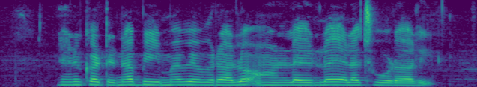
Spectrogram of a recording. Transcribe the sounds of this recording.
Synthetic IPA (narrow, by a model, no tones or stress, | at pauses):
ne̞ːnukɐʈːinɐbiːmɐʋiʋɐɾaːloʔaːnlɐjnlo̞ːɛlaːt͡ʃuːɽaːli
